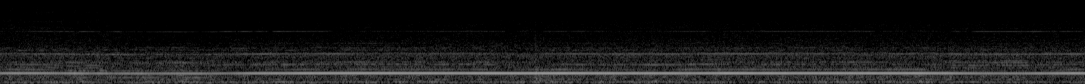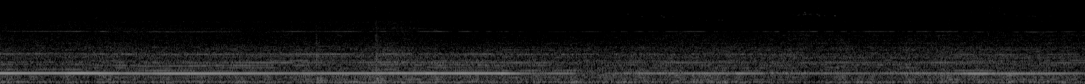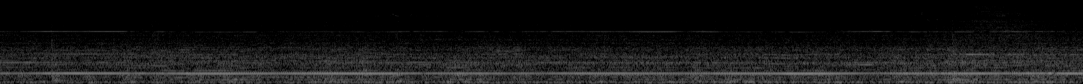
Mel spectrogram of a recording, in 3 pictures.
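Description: Vacuum cleaner running with a steady motor whine, dropping a little in level about halfway through.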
